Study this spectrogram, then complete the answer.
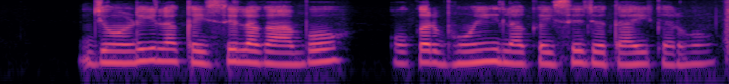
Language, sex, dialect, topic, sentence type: Chhattisgarhi, female, Northern/Bhandar, agriculture, question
